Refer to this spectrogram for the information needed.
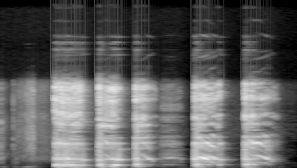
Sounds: Cough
